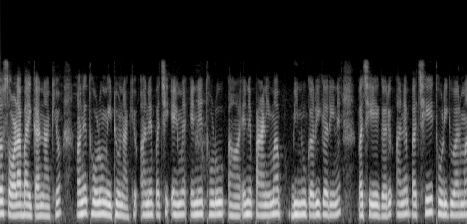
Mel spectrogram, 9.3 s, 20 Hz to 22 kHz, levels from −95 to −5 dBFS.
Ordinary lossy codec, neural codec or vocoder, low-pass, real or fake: none; none; 7.2 kHz; real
